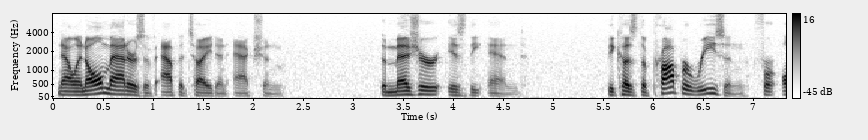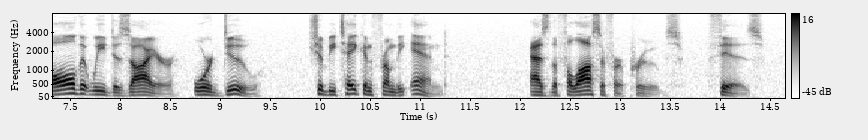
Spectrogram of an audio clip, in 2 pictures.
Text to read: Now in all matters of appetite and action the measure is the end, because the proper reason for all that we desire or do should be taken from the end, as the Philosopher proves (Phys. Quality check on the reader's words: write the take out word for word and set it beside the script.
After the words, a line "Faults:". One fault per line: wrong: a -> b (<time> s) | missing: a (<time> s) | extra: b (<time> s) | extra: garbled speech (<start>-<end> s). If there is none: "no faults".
Now in all matters of appetite and action the measure is the end, because the proper reason for all that we desire or do should be taken from the end, as the Philosopher proves (Phys.
Faults:
no faults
